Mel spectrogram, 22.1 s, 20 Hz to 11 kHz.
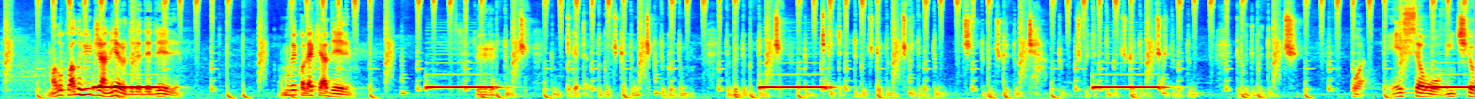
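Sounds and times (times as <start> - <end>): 
speech: 0.8 - 2.8, 4.2 - 5.4, 7.2 - 9.8, 21.0 - 22.1
ringback tone of an outgoing phone call: 1.4 - 2.7, 6.4 - 7.4, 11.4 - 12.6, 16.4 - 17.6, 21.5 - 22.1.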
